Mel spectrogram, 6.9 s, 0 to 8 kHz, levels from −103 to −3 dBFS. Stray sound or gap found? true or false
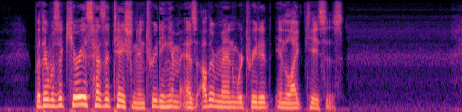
false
